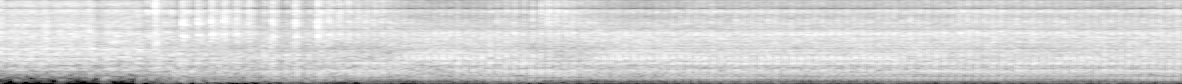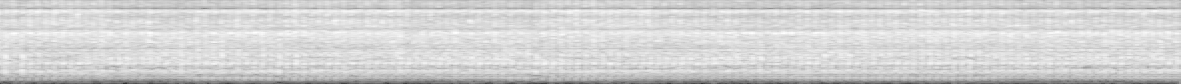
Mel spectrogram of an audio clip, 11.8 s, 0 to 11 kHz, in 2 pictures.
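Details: John Deere L110 mower's small engine after a carb clean without full strip-down and a second oil change; it cranks, catches and settles to a steady busy idle with no backfire or stumble. Normal start and idle.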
